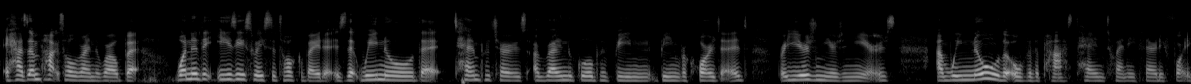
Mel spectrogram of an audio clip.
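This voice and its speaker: Scottish woman explaining, low and dry. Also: a little fast, no echo. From Scotland. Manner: clear, animated explainer. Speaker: guest.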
